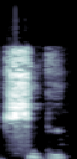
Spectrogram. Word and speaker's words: Sebu: Sa word po na Lake Cebu, yung tribal word po dyan ay yung Cebu. Yung S-E-B-U po, yung tamang pagbigkas po nun ay Cebu.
